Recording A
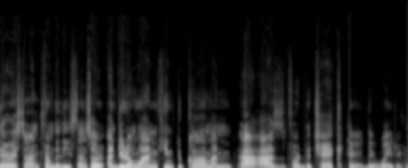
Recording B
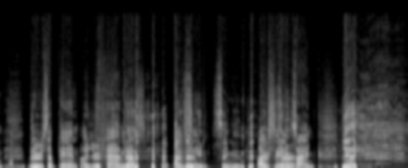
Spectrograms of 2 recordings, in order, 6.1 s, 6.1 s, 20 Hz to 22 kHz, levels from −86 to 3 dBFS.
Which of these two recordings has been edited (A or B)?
A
